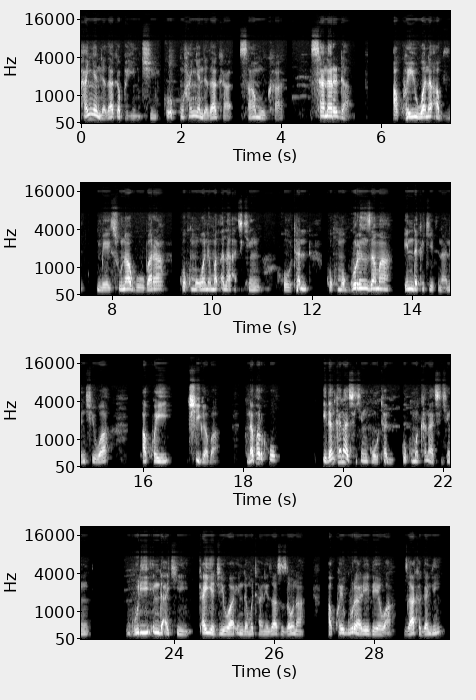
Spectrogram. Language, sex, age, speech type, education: Hausa, male, 30-45, spontaneous, tertiary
